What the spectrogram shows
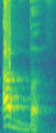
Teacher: حمزہ با زبر اب با زبر ب اب، حمزہ کے اوپر زبر ہے، زبر کو جلدی پڑھے، تھوڑا بھی نہ کھینچے، معروف پڑھے، مجھول آواز سے بچے، زبر کی آواز اوپر کو جاتی ہے۔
